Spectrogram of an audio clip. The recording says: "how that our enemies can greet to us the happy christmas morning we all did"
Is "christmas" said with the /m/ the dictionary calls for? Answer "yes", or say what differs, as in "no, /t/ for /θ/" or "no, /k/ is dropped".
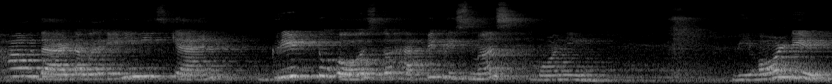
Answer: yes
